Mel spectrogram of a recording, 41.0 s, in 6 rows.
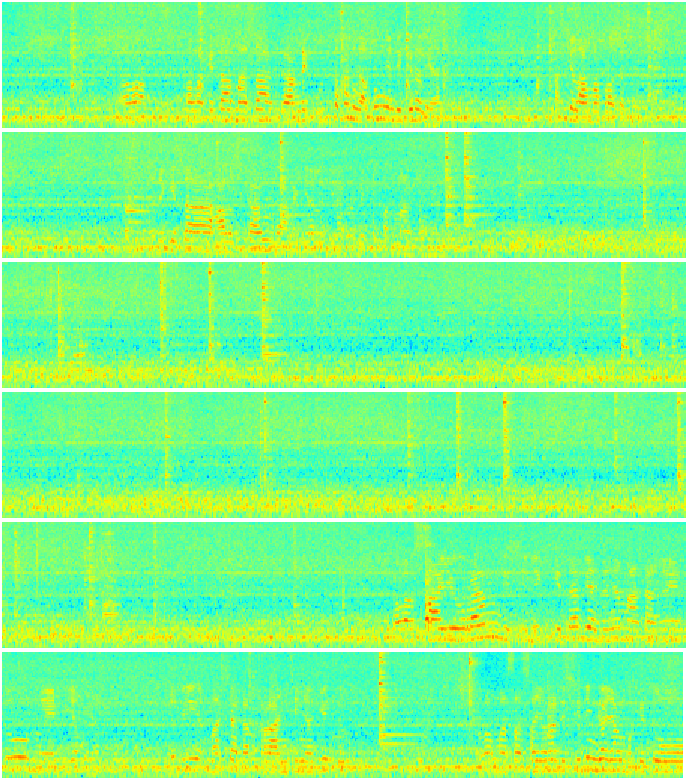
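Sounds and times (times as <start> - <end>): meat sizzling on a grill: 0.0 - 41.0.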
